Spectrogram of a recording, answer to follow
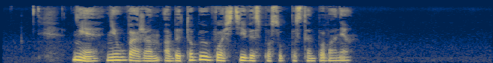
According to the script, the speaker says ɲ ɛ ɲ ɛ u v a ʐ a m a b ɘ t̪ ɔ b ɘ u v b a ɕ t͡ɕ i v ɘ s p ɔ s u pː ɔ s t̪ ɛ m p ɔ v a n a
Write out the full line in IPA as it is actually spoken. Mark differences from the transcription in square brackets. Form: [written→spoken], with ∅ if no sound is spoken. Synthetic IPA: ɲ ɛ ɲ ɛ u v a ʐ a m a b ɘ t̪ ɔ b ɘ [u→w] v [b→w] a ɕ t͡ɕ i v ɘ s p ɔ s u pː ɔ s t̪ ɛ m p ɔ v a [n→ɲ] a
